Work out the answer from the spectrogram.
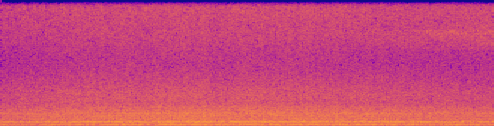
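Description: Honey bees buzz at the entrances of four hives in a dense, steady drone that stays loud and even throughout, with no voices.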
